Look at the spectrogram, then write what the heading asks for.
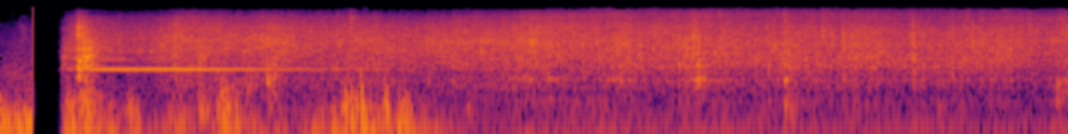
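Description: Meat, potatoes and onions sizzling in a frying pan, with a plastic spatula stirring and scraping through them, knocking against the pan in the first couple of seconds and then quieter hissing with a low hum under it.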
